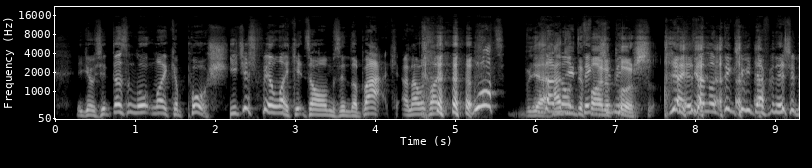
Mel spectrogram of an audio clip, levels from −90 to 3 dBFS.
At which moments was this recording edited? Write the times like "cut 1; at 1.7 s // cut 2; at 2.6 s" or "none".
cut 1; at 2.2 s

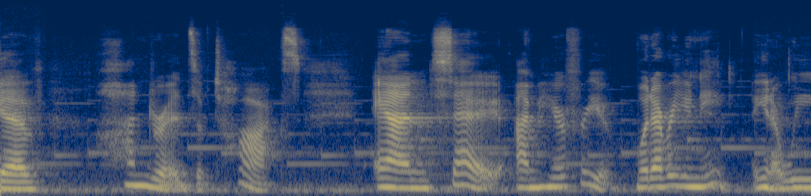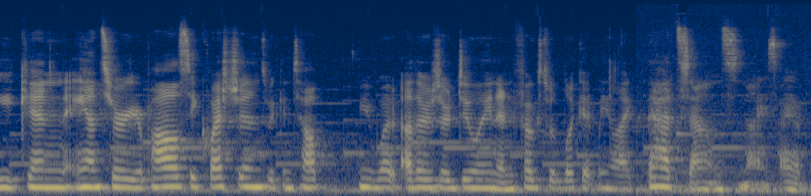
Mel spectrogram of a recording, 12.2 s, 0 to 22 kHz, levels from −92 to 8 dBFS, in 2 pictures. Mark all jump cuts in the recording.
none

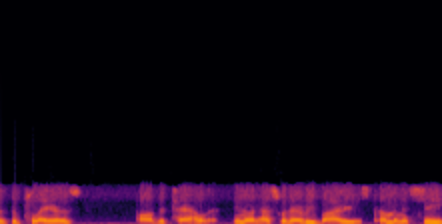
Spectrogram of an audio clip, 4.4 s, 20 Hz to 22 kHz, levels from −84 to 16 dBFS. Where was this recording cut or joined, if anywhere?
cut 1; at 2.2 s

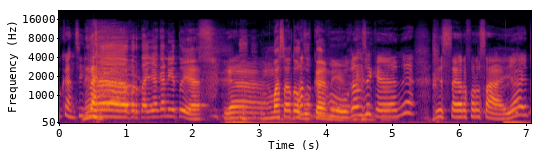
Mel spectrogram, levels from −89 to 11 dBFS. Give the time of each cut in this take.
none

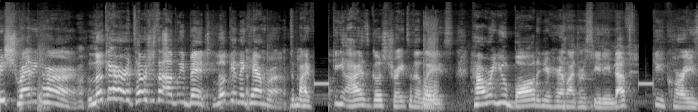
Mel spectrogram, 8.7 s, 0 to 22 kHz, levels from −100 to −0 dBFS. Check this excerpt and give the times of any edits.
cut 1; at 1.0 s // cut 2; at 3.6 s

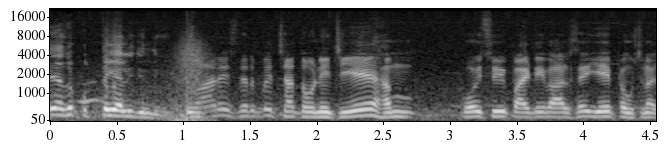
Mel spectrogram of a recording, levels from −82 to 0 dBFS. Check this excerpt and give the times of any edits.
cut 1; at 1.0 s

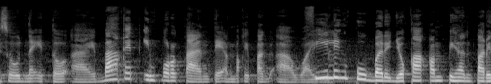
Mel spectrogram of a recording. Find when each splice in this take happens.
cut 1; at 3.1 s

